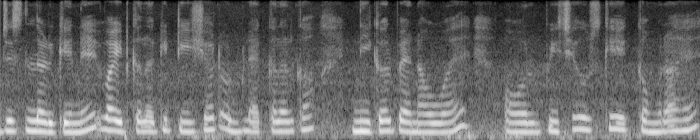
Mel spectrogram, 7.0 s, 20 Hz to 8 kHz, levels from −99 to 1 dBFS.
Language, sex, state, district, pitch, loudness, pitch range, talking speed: Hindi, female, Rajasthan, Jaipur, 215 Hz, -17 LUFS, 205-235 Hz, 190 wpm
